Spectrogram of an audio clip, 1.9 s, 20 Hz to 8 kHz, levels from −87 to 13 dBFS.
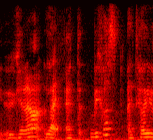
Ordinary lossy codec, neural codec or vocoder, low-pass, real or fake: none; none; none; real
